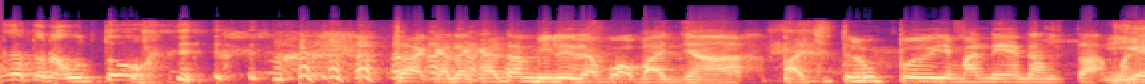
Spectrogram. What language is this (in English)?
Malay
